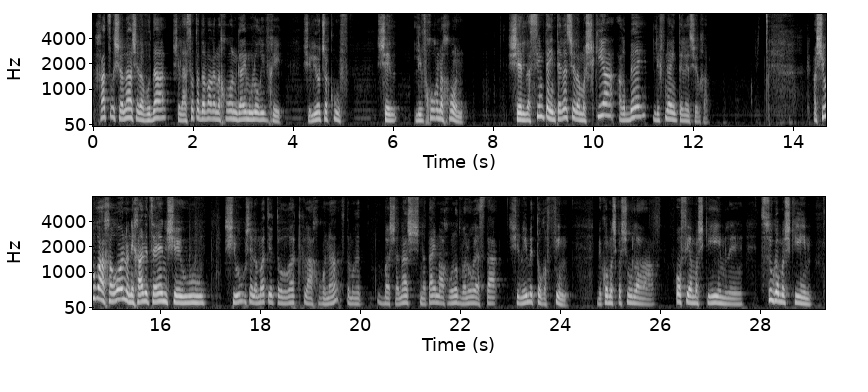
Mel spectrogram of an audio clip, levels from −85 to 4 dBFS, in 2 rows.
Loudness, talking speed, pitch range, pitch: -23 LUFS, 115 wpm, 145-200 Hz, 175 Hz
